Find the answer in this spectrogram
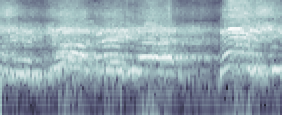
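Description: A large crowd of football supporters chanting and shouting loudly in unison, with a brief break between phrases about one and a half seconds in.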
